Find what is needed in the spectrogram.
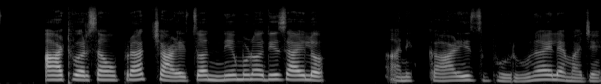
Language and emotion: Goan Konkani, sad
